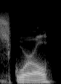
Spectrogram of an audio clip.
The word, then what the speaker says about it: SQRL: But it's called SQRL. It's like, so it's pronounced squirrel, but it's secure, quick, reliable login.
